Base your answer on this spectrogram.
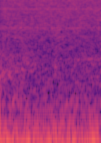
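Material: Nothing is struck.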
